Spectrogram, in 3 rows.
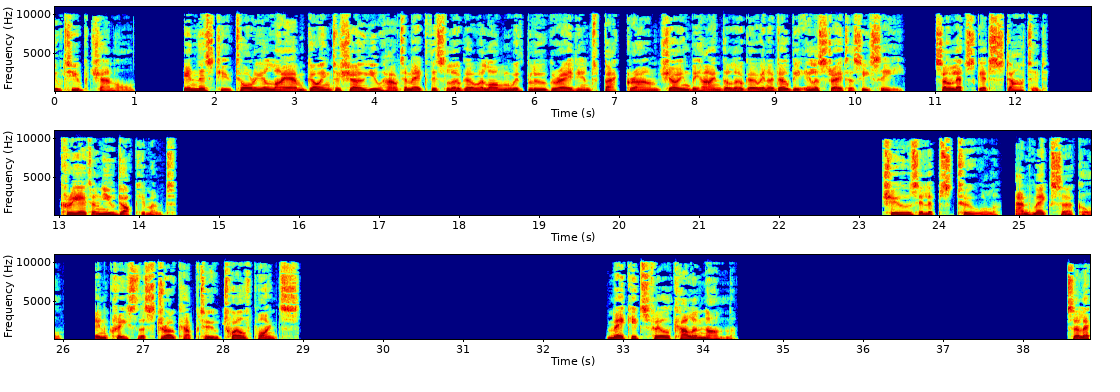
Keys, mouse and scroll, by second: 2.0-14.2 drag, 18.6-22.3 drag, 25.1-26.6 alt+shift+drag.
